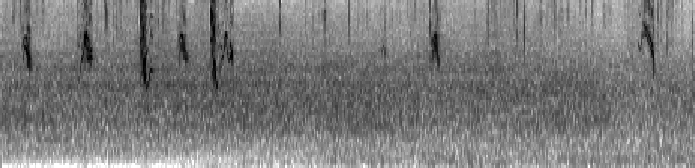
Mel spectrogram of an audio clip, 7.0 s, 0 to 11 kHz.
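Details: Sparrows on 5 February 2018, among them a yellow-beaked bird, give sharp, thin, separate chirps in a loose series during the first two and a half seconds. A couple of fainter calls follow later over an even background hiss.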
